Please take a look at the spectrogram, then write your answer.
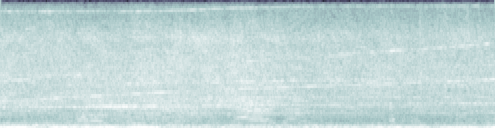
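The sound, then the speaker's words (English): A helicopter's second turbine engine starts and spools up, with a steady low drone, a faint rising whine above it, a deep growl and a constant rush of turbine noise that continues throughout. “Here comes engine number two, you'll hear that start up now.”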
